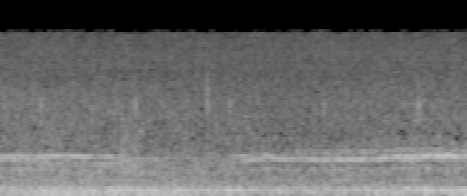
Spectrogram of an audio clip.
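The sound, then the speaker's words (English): Wind howls steadily over a constant low rushing roar, its thin whistling tone holding one pitch with slight wavers throughout, on a cold, windy afternoon on the lawn at the Tower of London. No voices are heard. “That wind cuts through you like a knife.”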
